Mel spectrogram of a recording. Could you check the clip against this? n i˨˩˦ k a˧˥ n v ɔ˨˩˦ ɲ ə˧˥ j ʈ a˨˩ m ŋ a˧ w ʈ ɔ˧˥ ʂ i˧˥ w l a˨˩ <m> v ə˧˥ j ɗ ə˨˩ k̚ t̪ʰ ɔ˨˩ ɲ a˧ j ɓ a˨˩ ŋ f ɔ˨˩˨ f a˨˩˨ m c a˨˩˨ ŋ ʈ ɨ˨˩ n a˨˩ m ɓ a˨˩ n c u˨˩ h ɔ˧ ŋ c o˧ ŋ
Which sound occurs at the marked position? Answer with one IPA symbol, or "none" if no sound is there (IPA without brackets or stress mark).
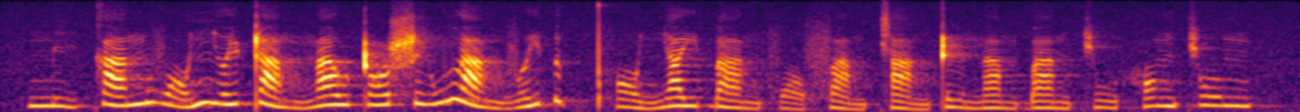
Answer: ŋ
